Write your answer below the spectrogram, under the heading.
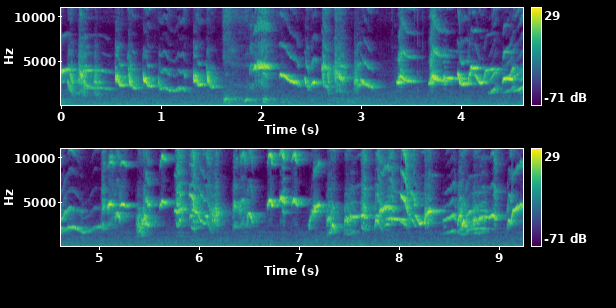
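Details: Oriental magpie-robin (kacer) singing vigorously to court a female: a dense, rapid stream of varied whistles, chirps and slurred notes, with many phrases rising and falling, continuing without pause for over nine seconds.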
